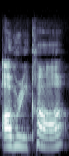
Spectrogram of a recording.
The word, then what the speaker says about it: America: In English it's America, that's four syllables. But in Persian, we say Amerika, which is three syllables.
